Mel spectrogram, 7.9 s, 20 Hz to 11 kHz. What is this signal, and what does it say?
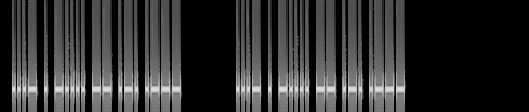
Morse code, heard as a keyed tone, about 30 wpm, 700 Hz. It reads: VE6MRJ VE6MRJ
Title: DXCC-100 Call Signs - 6 Characters - Repeated 2x - 30wpm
